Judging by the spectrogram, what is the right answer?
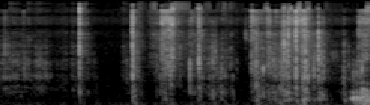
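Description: Paper being cut off a craft project with scissors, a few sharp snips and crinkling rustles in short bursts, close and fairly quiet with no talking.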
